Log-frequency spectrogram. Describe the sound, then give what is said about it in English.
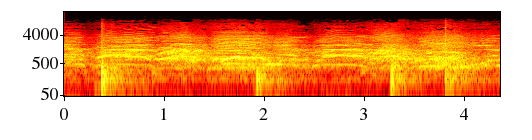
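UConn students cheer and yell for the Huskies at a campus watch party for a basketball game against Notre Dame. The crowd roars steadily, with a few sharp bangs breaking through. “UConn students cheered on the Huskies as they watched the game at the university's Stamford campus.”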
